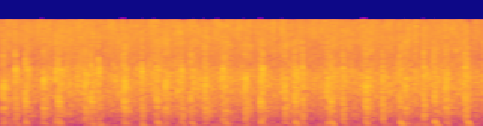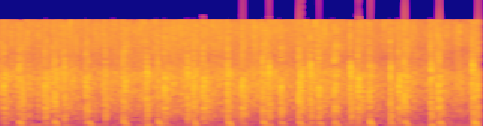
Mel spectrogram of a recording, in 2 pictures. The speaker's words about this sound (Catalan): Pots aplaudir tu, si no. No, jo crec que el podríem aplaudir nosaltres per sumar-nos a una cosa que ha acabat. Un, dos, tres, va...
